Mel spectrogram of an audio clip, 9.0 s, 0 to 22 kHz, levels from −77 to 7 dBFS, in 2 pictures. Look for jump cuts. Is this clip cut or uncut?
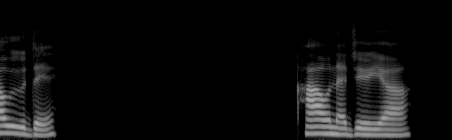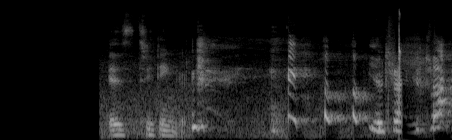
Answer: uncut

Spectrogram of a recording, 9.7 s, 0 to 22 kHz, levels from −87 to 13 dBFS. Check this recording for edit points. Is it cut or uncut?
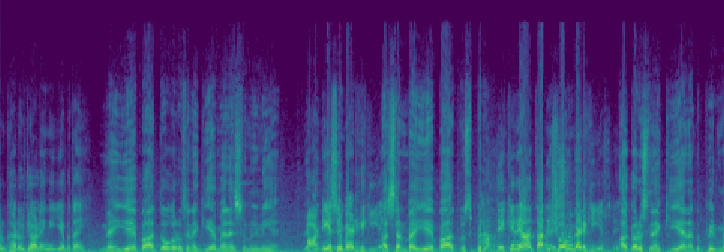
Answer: uncut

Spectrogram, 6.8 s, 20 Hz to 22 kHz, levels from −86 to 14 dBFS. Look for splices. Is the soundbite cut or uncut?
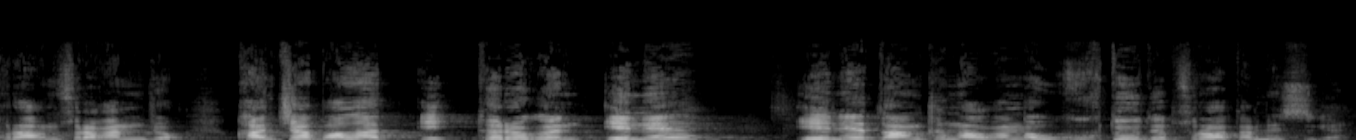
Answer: uncut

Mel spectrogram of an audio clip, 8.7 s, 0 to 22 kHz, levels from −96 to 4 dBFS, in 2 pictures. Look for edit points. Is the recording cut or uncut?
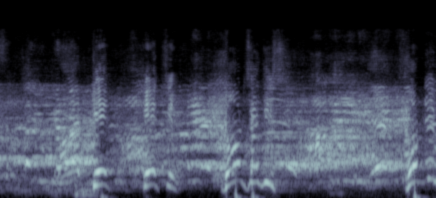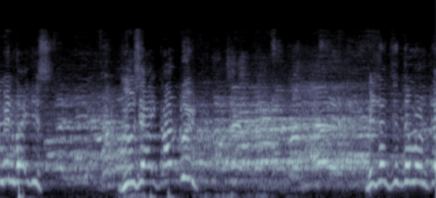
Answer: uncut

